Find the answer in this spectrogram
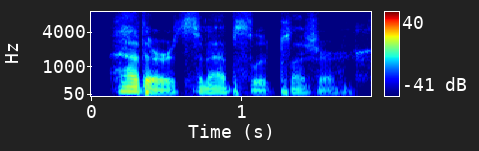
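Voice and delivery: very low-pitched on-air radio announcer voice. Asked to say it again, repeating the line in a radio voice. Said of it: "could you say that again?".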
